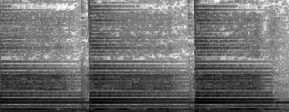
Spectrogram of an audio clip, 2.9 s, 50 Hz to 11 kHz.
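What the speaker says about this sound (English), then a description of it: "it's playing an E 4 times," An electric or acoustic guitar picking the note E, with two clear plucked attacks ringing over a sustained tone, close and alone.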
